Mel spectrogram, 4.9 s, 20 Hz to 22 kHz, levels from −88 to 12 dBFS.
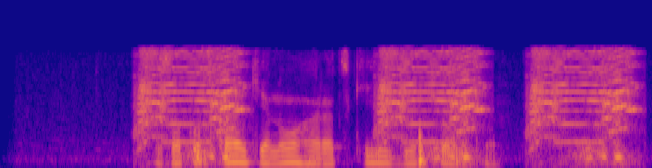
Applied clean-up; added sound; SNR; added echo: none; Squeak; -5 dB; none.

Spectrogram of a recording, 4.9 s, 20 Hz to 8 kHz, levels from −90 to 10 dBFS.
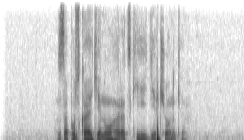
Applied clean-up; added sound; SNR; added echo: none; none; none; none.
